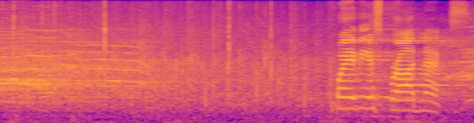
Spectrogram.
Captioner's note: crowd cheering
